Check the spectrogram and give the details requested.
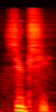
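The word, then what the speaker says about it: Siouxsie: Ε, το πες πολύ, το, το Έχει λίγο προφορά, είναι Suzy, είναι, έχει X. – Τι κάνει! – Έχει X και Silent S. Suzy, Σιούξι.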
